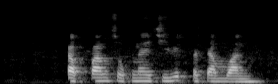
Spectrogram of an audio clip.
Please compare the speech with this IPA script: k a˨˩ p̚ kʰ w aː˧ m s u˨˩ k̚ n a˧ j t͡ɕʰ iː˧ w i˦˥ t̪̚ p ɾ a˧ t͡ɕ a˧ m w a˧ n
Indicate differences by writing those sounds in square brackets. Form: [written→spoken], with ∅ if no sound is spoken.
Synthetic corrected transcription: k a˨˩ p̚ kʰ w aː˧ m s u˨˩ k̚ n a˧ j t͡ɕʰ iː˧ w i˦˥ t̪̚ p ɾ a˧ t͡ɕ a˧ m w a˧ n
